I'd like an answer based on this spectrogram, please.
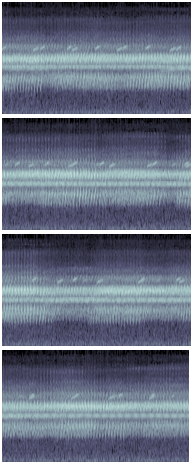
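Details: Mass of calling frogs in backwater, steady pulsing trill overlaid by bursts of short upswept chirps that cluster and fade, with a brief swell in volume midway.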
